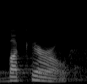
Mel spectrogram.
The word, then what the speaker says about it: vaquero: Now, when the Americans show up, they notice this is how the Spanish pronounced it, and especially in California, it was more that kind of a Sevilla accent. So it sounded like a B instead of a V, so vaquero.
